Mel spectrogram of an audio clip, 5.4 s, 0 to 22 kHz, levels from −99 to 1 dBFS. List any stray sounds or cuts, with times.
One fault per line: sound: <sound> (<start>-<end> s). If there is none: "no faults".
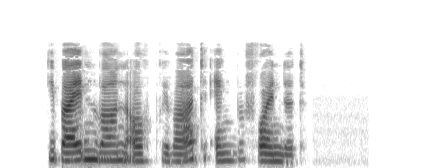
no faults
